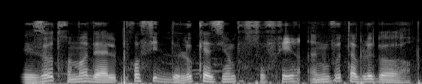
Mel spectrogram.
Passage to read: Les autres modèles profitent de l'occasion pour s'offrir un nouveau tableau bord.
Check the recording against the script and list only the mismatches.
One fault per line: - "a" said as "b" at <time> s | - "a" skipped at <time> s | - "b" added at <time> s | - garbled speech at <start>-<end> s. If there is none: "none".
none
